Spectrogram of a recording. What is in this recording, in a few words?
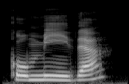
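"comida", slow, Spanish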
